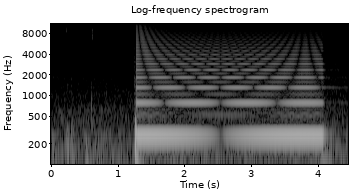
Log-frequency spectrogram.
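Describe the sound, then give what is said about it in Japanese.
A steady, buzzy synthesizer square-wave tone, one of the basic oscillator waveforms, sounds alone for about three seconds, rich in evenly spaced harmonics, loud, with a slight dip in volume midway before it cuts off abruptly. “で最後の、え基本形4つ目なんですけどこれが、えスクエアウェーブと、え言われていて、まあ、日本語で区形波短い形の波と言われるんですけど先にじゃあ聞いていきましょう。”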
